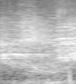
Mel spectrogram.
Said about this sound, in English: And the crowd shouting happy.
